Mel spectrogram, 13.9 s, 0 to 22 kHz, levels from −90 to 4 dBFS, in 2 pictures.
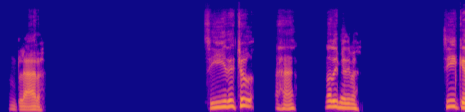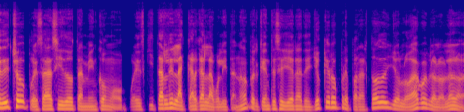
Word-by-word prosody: Mm, 120 - -15
claro. 105 -2 -1 2.4
Sí, 185 +5 +1
de 210 +2 +4
hecho 225 +2 +2 0.3
ajá. 140 -1 -3 0.5
No, 205 +1 +1
dime, 180 -6 +4
dime. 150 -2 +1 1.3
Sí, 210 +1 +1
que 165 -3 +6
de 170 - +8
hecho, 195 +2 +5
pues, 100 +2 -3
ha 120 +1 +4
sido 125 0 +2
también 105 -2 -3
como, 105 - -4
pues, 110 +1 -8
quitarle 140 +6 +1
la 135 -6 +4
carga 115 +3 0
a - - +2
la 115 -3 +1
abuelita, 95 +1 -5
¿no? 135 +10 -3
Porque 115 +2 -3
antes 120 +2 -3
ella 115 -2 +1
era 115 -1 -1
de: 100 -2 -5
"Yo 140 +6 -2
quiero 175 +1 +1
preparar 100 - -5
todo, 175 +5 +3
y 175 - -2
yo 125 -4 -2
lo 100 0 -2
hago 160 +6 +1
y - - 0
bla, 125 -7 -2
bla, 95 -2 -3
blá, 115 +7 -1
bla, 120 -2 0
125 Hz, 190 wpm, -24 LUFS, 110-160 Hz, 2.4 s, de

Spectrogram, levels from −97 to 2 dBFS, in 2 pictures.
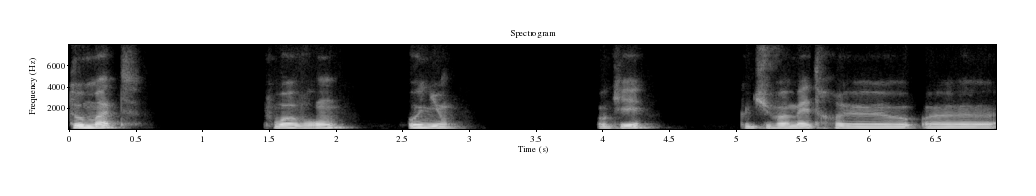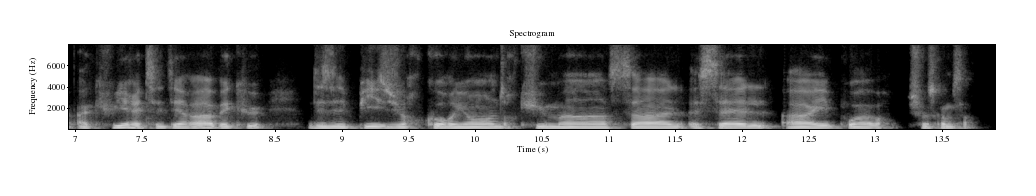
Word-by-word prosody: Tomate, 155 +3 +5 0.9
poivron, 140 +4 +3 0.4
oignon. 135 -5 +4 1.0
OK? 120 +2 -4 0.9
Que - - -6
tu 125 +1 -5
vas 130 0 +3
mettre, 140 +1 +1
heu, 120 -3 +1
heu, 115 -2 +1
à 115 0 -4
cuire 150 +7 -1
et 135 - 0
cetera 125 +2 -1
avec, 120 -4 -2
heu, - - -4 0.3
des 120 0 0
épices 125 +3 -1
genre 115 0 -4
coriandre, 125 -1 +1
cumin, 120 -1 0
sale 120 -1 0
sel, 125 0 +1
ail, 120 +2 +1
poivre, 125 +1 -2
choses 130 -2 -7
comme 125 -3 -1
ça. 130 +2 -14
125 Hz, 120 wpm, -20 LUFS, 120-130 Hz, 1.0 s, Tomate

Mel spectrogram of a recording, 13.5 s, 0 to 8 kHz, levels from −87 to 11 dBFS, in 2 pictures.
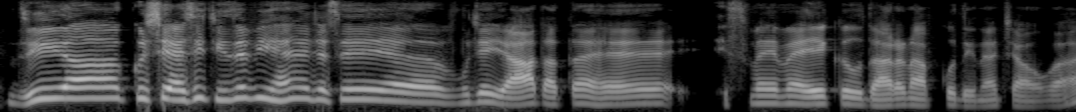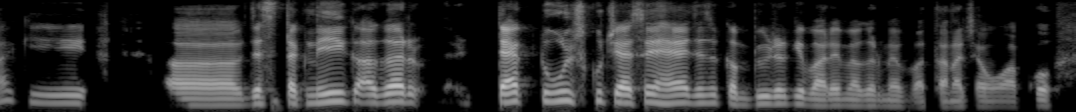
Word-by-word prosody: जी 230 - +1
अ, 260 0 +6
कुछ 260 0 +3
ऐसी 245 +2 +5
चीज़ें 245 +2 -1
भी 270 -2 -1
हैं, 240 +4 0
जैसे 235 0 -2 0.3
अ, 180 -3 +1
मुझे 185 +3 -4
याद 150 0 +2
आता 145 +2 -5
है, 145 +3 -4 0.3
इसमें 160 0 -7
मैं 155 -1 -1
एक 150 +1 -1
उदाहरण 130 -2 -3
आपको 125 +1 -7
देना 110 +1 -12
चाहूँगा, 105 0 -12 0.2
कि 165 -2 -9 0.6
अ, - - 0 0.4
जैसे 155 -1 -2
तकनीक 180 +5 0
अगर 175 +2 +3 0.5
टेक 185 +2 +8
टूल्स 205 +1 -2
कुछ 210 -3 -6
ऐसे 175 +1 +4
हैं, 165 +1 +4
जैसे 165 +1 -7
कम्प्यूटर 150 +3 -4
के 150 -1 -5
बारे 120 -2 -3
में 120 -1 -9
अगर 115 0 -9
मैं 110 -1 -10
बताना 100 +1 -8
चाहूँ 100 0 -11
आपको, 100 - -9
160 Hz, 180 wpm, -25 LUFS, 135-195 Hz, 0.6 s, टेक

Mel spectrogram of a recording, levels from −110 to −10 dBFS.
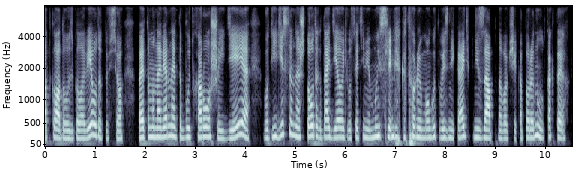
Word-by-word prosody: откладывалось 175 -4 +2
в - - -16
голове 170 +6 +2
вот 230 -4 +1
это 170 -2 -5
всё. 160 -1 -4 0.3
Поэтому, 200 +2 +3
наверное, 205 +2 +3
это 195 -1 -4
будет 190 +2 -2
хорошая 195 -3 +2
идея. 180 +6 +3 0.3
Вот 180 +1 -5
единственное, 215 +1 0
что 210 +2 +2
тогда 190 -3 +1
делать 185 +1 0
вот 170 0 -8
с - - -21
этими 185 0 -2
мыслями, 200 +1 +1
которые 195 +1 -1
могут 185 +2 -3
возникать 180 +3 -1
внезапно 180 -2 +1
вообще, 165 0 -7
которые, 180 +2 -2
ну, 215 -7 +1
как-то 185 -4 -2
185 Hz, 165 wpm, -23 LUFS, 175-200 Hz, 0.3 s, Поэтому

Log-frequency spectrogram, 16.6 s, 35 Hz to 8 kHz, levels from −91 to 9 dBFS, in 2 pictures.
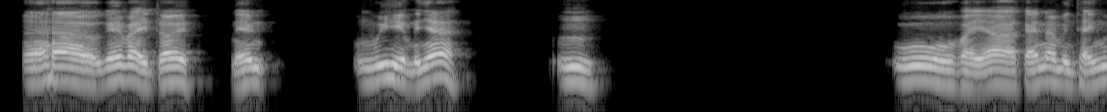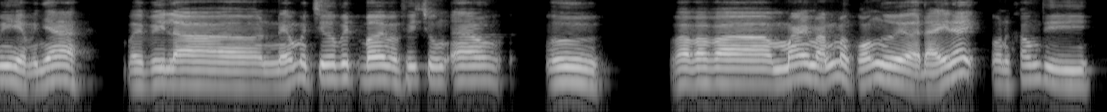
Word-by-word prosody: À, 150 -1 +3
ghê 160 +2 +3
vậy 165 -6 +3
trời! 155 +2 +3 0.3
Nên 150 +1 +1 0.7
nguy 150 +6 -1
hiểm 155 -8 +2
đấy 130 - 0
nhá, 190 +3 +4 0.7
ừm. 145 -4 -3 2.1
Ồ! 155 -3 0
Vậy 125 -3 +1
à, 135 0 +2
cái 130 +1 +1
này 155 -1 0
mình 130 -2 -3
thấy 130 - 0
nguy 165 +2 0
hiểm 125 -5 -1
nha. 160 0 +1 0.3
Bởi 130 0 -5
vì 145 +3 -3
là 130 -2 +1
nếu 125 +1 -1
mà 185 - -4
chưa 175 0 0
biết 180 0 -3
bơi 170 +1 +4
mà 155 -3 -2
phi 160 -1 -3
xuống 155 -1 -5
ao 165 -1 -2 0.3
ừ, 150 -2 0 0.5
và 145 +1 0
và 150 +1 +2
và 145 -1 +3
may 170 +6 +2
mắn 160 -4 +1
mà - - 0
có 145 - +1
người 165 -5 +3
ở - - +1
đấy 120 - +1
đấy, 225 +1 +1
còn 140 -1 -8
không 170 +5 -7
thì 135 -5 -3
150 Hz, 170 wpm, -20 LUFS, 135-165 Hz, 2.1 s, nhá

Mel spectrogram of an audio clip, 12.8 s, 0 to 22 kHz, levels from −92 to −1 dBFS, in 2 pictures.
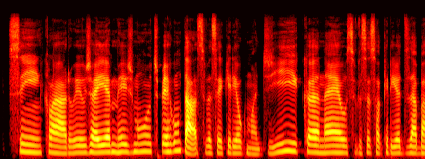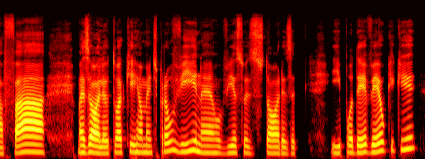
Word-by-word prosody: Sim, 185 -5 -3
claro. 160 -2 0
Eu 175 0 -3
já 175 -1 +3
ia 185 +1 +4
mesmo 190 +2 -4
te - - -9
perguntar, 195 +3 +4
se - - -7
você 160 -1 -5
queria 160 +1 -6
alguma 140 -2 -10
dica, 185 +5 -2
né, 170 +1 +1
ou 165 - -5
se 160 - -7
você 155 +3 -8
só 165 0 -5
queria 160 0 -5
desabafar. 170 +4 +5 0.5
Mas 175 +1 0
olha, 165 -3 +6
eu - - -2
estou 175 +2 -3
aqui, 175 +2 -2
realmente, 175 -1 -4
pra 200 +1 -2
ouvir, 220 0 -2
né, 170 -3 -2
ouvir 165 +1 -6
as 170 - -7
suas 165 -3 -9
histórias 155 0 -3
aq 150 - -11 0.5
e 165 0 -7
poder 175 +1 -1
ver 185 +4 +2
o 220 - -3
que - - -14
que, 265 +5 -3
175 Hz, 190 wpm, -24 LUFS, 160-190 Hz, 0.5 s, olha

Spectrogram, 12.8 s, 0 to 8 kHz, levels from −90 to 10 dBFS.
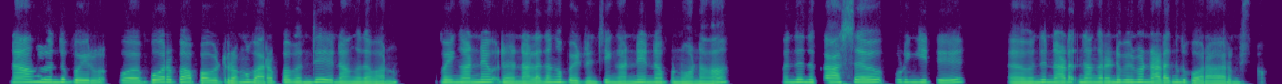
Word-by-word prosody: நாங்க 240 +3 +1
வந்து 230 +2 +2
போயிருவோம் 200 -1 0
போறப்ப 230 +2 +2
அப்பா 205 -1 +1
விட்ருவாங்க 200 +3 0
வரப்ப 195 +4 0
வந்து 205 +6 0 0.2
நாங்க 180 -1 0
தான் 180 -1 +1
வரணும். 175 +6 -3 0.3
அப்ப 220 -2 -5
எங்க 210 - -1
அண்ணன் 215 -4 0
நல்லா 175 +2 +2
தான்ங்க 230 +2 +1
போயிட்டு 190 -2 0
இருந்துச்சு. 180 +4 -2
எங்க 185 -2 0
அண்ணன் 215 +5 0
என்ன 200 0 +1
பண்ணுவான்னா 170 -3 0 0.8
வந்து 220 +3 -1
அந்தக் 225 -2 -2
காச 220 +1 +1 0.4
புடுங்கிட்டு 220 -2 -2 0.9
வந்து 200 +4 +1
நட 195 +2 +2
நாங்க 200 0 +1
2 215 +2 +1
பேருமா 225 +2 +1
நடந்து 200 +3 +1
போக 185 - +3 0.2
ஆரம்பிச்சோம். 170 0 -6
205 Hz, 160 wpm, -22 LUFS, 190-220 Hz, 0.9 s, போக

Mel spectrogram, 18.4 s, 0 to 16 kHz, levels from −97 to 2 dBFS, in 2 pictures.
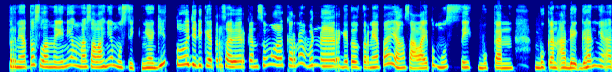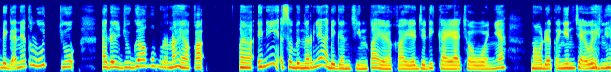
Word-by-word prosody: ternyata 285 +6 +1
selama 275 -6 +1
ini 300 +9 -2
yang 350 - -5
masalahnya 285 +4 +1
musiknya," 235 -3 +1
gitu. 395 - +1
Jadi 355 -3 +3
kayak 320 -3 +1
tersadarkan 290 -2 +1
semua 365 0 -1
karena 335 +7 -2
benar 315 -3 0
gitu. 270 -2 0
Ternyata 265 +8 0
yang 240 -5 +3
salah 220 -2 +2
itu 360 +10 -6
musik, 255 -1 -2
bukan, 225 0 0 0.3
bukan 245 0 +1
adegannya, 245 - +2
adegannya 245 0 -2
tuh 390 - -6
lucu. 320 -6 -4 0.5
Ada 265 -1 +2
juga 255 +7 0
aku 325 +1 -6
pernah 255 +1 0
ya, 240 -7 +1
Kak, 245 +1 0 0.5
eee, 250 -2 +4
ini 310 +7 +2 0.2
sebenarnya 255 +5 +2
adegan 200 -3 +2
cinta 190 +4 -2
ya, 185 -5 +1
Kak, 190 0 -2
ya. 180 - +1
Jadi 205 +3 -1
kayak 185 -4 +1
cowoknya 180 +4 -1 0.4
mau 205 -1 +2
datengin 210 +2 +2
ceweknya 220 +2 +2
255 Hz, 145 wpm, -23 LUFS, 220-300 Hz, 0.5 s, eee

